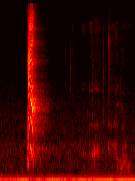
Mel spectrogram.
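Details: A baby frog gives one brief, harsh, wide-band scream over a steady low electrical hum.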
